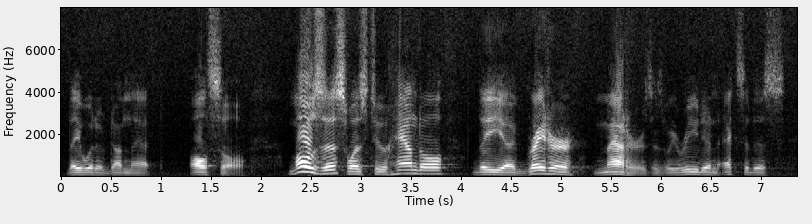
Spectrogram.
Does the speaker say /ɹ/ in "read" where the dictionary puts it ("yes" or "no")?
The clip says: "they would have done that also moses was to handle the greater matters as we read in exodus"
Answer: yes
